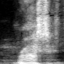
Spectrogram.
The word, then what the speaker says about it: Russett: I'm terrible at pronouncing last names, but I'm going to say Finn Rosset. Uh, Russett. – Russett.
